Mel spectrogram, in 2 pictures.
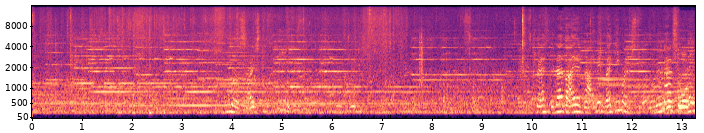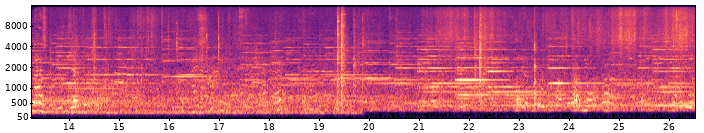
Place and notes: Randers C, Randers, Danmark - Churchbell on marketday
Our citychurchbell is wonderfull, and at saturday noon there is also a market, so thats when i decided to record this piece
